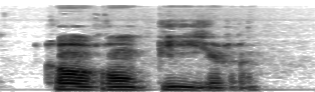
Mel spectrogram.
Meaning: third-person plural past historic of corrompre
- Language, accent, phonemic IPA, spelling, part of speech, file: French, Canada, /kɔ.ʁɔ̃.piʁ/, corrompirent, verb, LL-Q150 (fra)-corrompirent.wav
